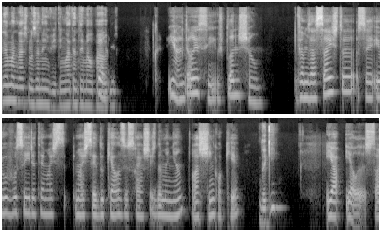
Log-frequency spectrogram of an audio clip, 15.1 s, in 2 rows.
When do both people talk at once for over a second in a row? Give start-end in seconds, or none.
none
